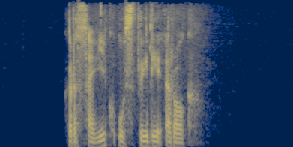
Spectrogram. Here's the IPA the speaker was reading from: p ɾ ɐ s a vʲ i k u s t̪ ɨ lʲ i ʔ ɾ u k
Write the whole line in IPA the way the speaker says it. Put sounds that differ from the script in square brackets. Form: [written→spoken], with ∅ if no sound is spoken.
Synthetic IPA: [p→k] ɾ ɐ s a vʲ i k u s t̪ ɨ lʲ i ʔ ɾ [u→ɔ] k

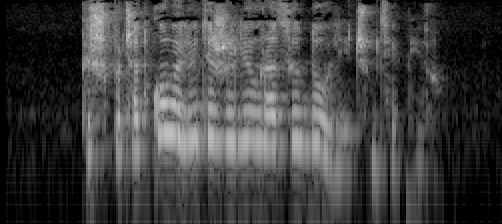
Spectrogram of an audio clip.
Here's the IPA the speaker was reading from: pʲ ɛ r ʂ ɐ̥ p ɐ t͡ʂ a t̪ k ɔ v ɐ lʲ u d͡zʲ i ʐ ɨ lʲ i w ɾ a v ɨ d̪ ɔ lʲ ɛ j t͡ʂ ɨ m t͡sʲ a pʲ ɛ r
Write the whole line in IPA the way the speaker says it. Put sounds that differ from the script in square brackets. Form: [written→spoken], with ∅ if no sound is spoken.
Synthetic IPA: pʲ ɛ r ʂ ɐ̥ p ɐ t͡ʂ a t̪ k ɔ v ɐ lʲ u d͡zʲ i ʐ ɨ lʲ i w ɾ a [v→z] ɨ d̪ ɔ lʲ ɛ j t͡ʂ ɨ m t͡sʲ a pʲ ɛ r

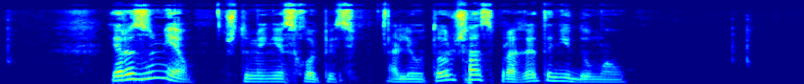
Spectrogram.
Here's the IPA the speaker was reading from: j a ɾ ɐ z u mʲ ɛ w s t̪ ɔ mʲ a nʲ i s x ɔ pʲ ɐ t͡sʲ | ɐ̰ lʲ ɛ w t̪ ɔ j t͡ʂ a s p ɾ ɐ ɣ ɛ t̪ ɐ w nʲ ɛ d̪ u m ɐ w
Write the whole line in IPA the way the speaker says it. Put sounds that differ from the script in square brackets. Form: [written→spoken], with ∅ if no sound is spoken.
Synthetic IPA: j a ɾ ɐ z u mʲ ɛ w [s→ʂ] t̪ ɔ mʲ a nʲ [i→ɛ] s x ɔ pʲ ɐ t͡sʲ | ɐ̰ lʲ ɛ w t̪ ɔ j t͡ʂ a s p ɾ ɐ ɣ ɛ t̪ ɐ [w→∅] nʲ ɛ d̪ u m ɐ w

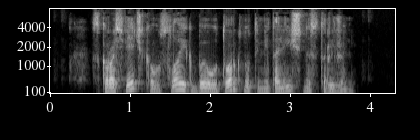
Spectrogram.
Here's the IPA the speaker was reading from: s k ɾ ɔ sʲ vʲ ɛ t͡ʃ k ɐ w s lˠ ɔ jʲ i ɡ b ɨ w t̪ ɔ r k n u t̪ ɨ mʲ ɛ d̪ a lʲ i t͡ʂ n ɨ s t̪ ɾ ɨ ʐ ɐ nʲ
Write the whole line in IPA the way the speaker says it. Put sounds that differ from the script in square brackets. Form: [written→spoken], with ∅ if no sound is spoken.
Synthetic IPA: s k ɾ ɔ sʲ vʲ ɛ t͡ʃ k ɐ w s lˠ ɔ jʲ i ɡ b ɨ w t̪ ɔ r k n u t̪ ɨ mʲ ɛ [d̪→t̪] a lʲ i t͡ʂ n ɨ s t̪ ɾ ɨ ʐ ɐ nʲ

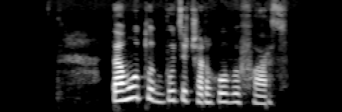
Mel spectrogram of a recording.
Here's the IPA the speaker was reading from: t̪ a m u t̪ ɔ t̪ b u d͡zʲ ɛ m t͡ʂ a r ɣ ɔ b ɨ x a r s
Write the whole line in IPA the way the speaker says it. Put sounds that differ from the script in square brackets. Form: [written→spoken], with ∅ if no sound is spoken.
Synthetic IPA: t̪ a m u t̪ [ɔ→u] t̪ b u d͡zʲ ɛ [m→∅] t͡ʂ a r ɣ ɔ [b→v] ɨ [x→f] a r s

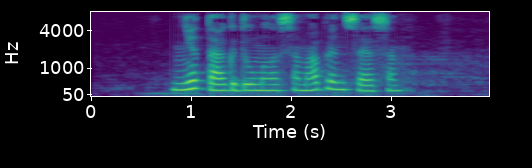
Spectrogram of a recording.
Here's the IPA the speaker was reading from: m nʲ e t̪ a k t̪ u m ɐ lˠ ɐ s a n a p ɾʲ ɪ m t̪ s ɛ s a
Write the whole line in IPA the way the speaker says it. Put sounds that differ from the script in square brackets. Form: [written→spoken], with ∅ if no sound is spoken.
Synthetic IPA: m nʲ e t̪ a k [t̪→d̪] u m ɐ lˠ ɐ s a [n→m] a p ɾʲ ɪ [m→n] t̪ s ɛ s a

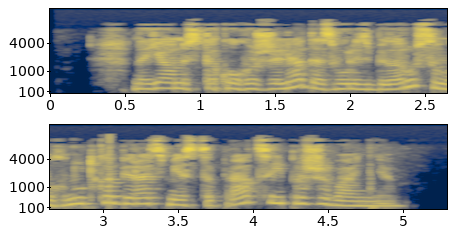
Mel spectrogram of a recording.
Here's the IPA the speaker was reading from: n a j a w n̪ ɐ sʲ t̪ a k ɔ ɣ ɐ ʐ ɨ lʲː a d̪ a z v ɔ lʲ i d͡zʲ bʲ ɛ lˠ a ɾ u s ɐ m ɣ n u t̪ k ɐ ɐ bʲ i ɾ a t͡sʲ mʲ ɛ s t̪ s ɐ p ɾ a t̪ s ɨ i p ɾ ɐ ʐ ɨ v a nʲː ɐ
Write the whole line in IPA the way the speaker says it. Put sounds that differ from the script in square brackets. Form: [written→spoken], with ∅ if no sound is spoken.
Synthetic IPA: n a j a w n̪ ɐ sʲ t̪ a k ɔ ɣ ɐ ʐ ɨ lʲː a d̪ a z v ɔ lʲ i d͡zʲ bʲ ɛ lˠ a ɾ u s ɐ m ɣ n u t̪ k ɐ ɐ bʲ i ɾ a t͡sʲ mʲ ɛ s t̪ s ɐ p ɾ a t̪ s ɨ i p ɾ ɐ ʐ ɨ v a nʲː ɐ

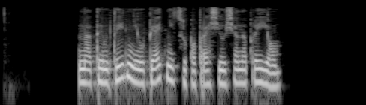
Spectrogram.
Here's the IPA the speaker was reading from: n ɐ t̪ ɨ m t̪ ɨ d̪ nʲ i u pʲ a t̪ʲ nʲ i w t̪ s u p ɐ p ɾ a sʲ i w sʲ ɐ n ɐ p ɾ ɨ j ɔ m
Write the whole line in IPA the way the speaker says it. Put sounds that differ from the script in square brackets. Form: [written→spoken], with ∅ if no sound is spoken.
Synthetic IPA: n ɐ t̪ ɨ m t̪ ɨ d̪ nʲ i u pʲ a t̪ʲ nʲ i [w→∅] t̪ s u p ɐ p ɾ a sʲ i w sʲ ɐ n ɐ p ɾ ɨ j ɔ m

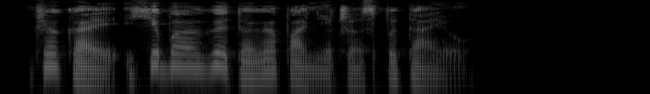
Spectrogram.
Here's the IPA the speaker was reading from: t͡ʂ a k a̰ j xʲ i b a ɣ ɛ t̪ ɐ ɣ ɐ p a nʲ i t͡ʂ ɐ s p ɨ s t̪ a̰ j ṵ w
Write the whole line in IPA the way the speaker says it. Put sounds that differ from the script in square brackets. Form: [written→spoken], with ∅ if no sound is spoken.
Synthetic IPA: t͡ʂ a k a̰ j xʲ i b a ɣ ɛ t̪ ɐ ɣ ɐ p a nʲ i t͡ʂ ɐ s p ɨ [s→∅] t̪ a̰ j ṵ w

